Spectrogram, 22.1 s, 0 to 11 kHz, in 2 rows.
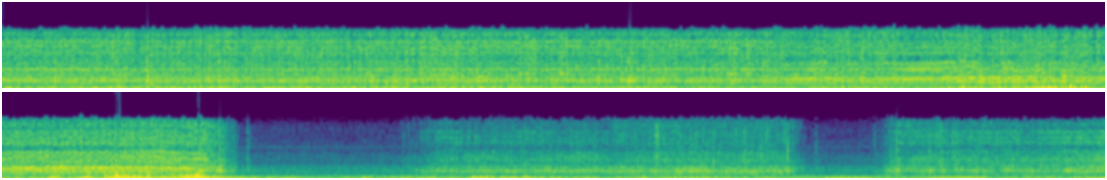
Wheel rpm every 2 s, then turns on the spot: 160, 160, 160, 160, 160, 170, 110, 10, 60, 50, 60.
none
